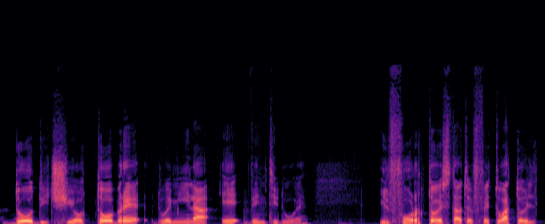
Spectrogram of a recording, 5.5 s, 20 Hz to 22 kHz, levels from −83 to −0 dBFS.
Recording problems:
none

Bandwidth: 15.5 kHz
